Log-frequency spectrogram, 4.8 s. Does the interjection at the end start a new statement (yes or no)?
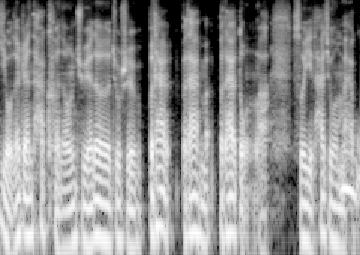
no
